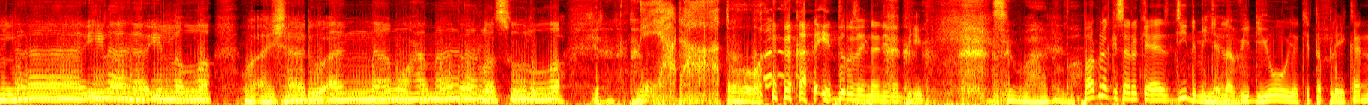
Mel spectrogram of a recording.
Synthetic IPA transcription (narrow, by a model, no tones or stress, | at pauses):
laʔilaːɦaʔɪlːalˤːɑh | waʔaʃhaduʔanːamuħamːad̪anrɑsuːlʊlˤːɑh | diada̰t̪u | it̪uɾus̬ad͡ʒaɲinant̪i | subhanalːɑpapalak̬isadukiɛsd͡ʒidəmikianlahvidiojaŋkit̪aplekan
